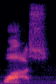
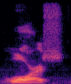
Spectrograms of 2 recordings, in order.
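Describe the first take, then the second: First: It is said without an R sound. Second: It is said with an added R sound. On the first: The speaker calls it right. "I know there's not an R in wash" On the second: The speaker calls it wrong. "You don't say wash"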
